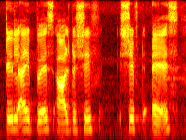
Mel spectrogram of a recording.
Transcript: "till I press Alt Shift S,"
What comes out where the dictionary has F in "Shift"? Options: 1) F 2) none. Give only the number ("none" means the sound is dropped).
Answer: 1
